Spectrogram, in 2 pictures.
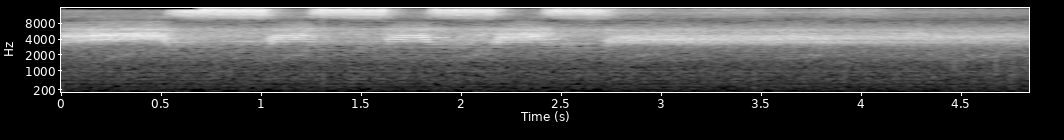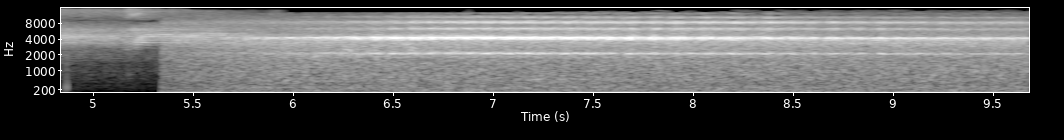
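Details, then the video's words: Higurashi cicadas in Minamisoma, Fukushima, in August 2011, near the restricted-zone boundary: very high rhythmic pulses throb at first, then the scene cuts to steady, ringing high tones over a low rumbling noise. "蝉しぐれ （ひぐらし）"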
